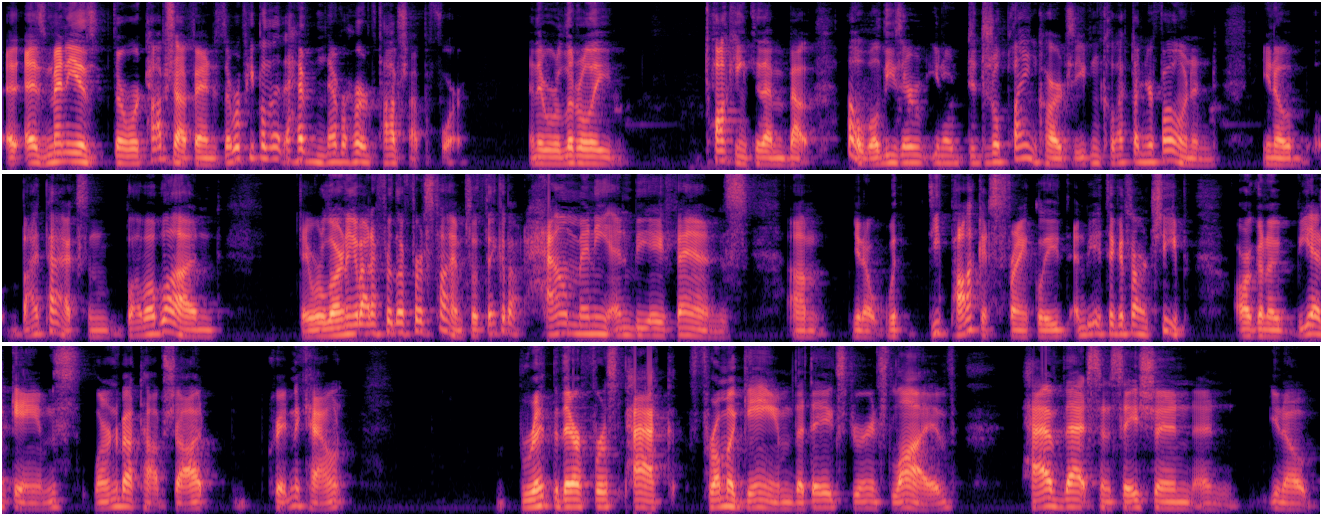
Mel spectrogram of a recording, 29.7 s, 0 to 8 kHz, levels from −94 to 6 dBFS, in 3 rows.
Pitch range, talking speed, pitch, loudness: 115-155 Hz, 220 wpm, 130 Hz, -20 LUFS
